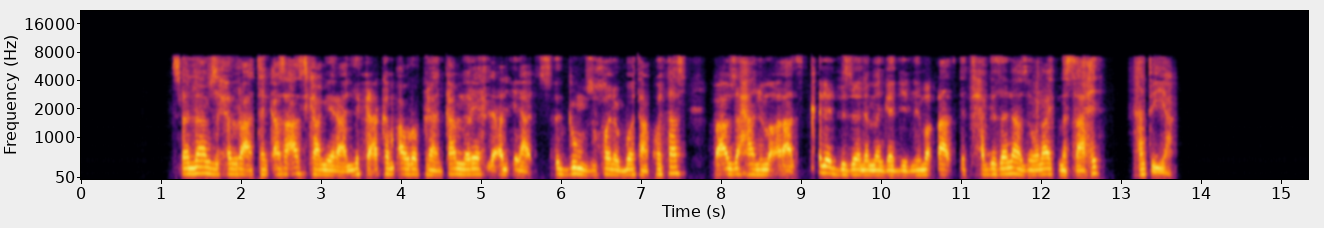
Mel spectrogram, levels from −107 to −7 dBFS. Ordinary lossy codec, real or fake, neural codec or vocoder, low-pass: AAC, 32 kbps; fake; codec, 16 kHz, 8 kbps, FreqCodec, smaller model; 7.2 kHz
